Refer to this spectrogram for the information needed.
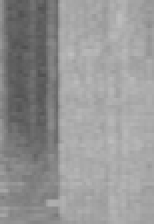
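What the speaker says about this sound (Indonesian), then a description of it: "terjadi baku tembak antara Hiroji dan pasukan Amerika" Sudden loud burst of gunfire in a World War II Pacific firefight between Japanese and American soldiers, a dense crackle of shots abruptly cutting in after a sustained tone.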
